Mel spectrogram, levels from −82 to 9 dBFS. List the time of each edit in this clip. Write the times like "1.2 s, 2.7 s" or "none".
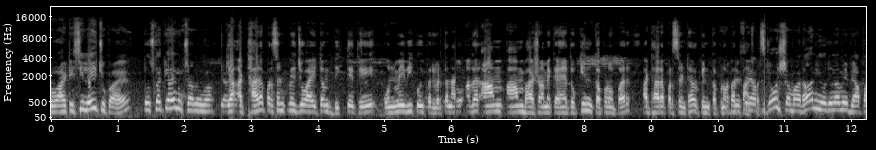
2.5 s, 6.1 s, 10.7 s

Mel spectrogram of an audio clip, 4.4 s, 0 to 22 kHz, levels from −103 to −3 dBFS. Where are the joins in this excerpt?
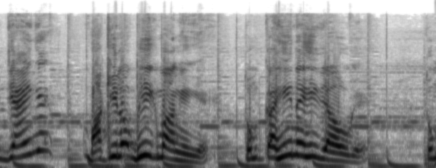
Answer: none

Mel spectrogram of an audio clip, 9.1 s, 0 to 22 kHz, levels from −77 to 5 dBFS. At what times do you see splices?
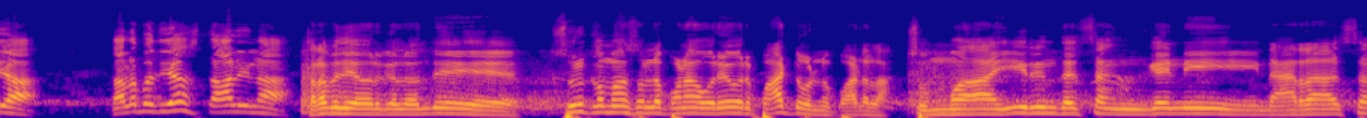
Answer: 1.9 s, 6.0 s

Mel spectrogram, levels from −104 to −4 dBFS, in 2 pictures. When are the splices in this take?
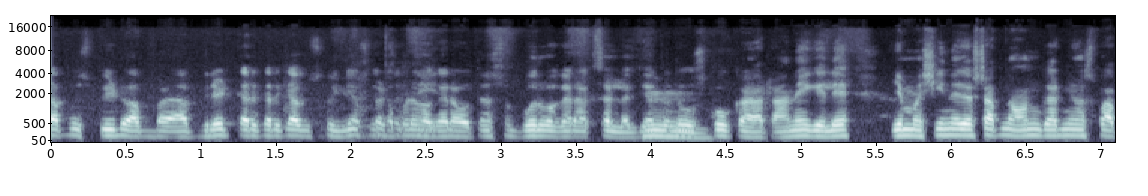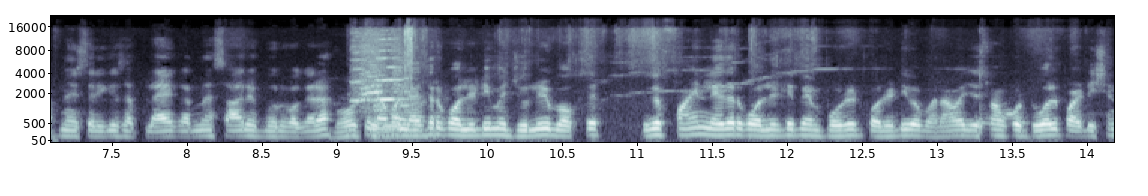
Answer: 2.2 s, 9.2 s

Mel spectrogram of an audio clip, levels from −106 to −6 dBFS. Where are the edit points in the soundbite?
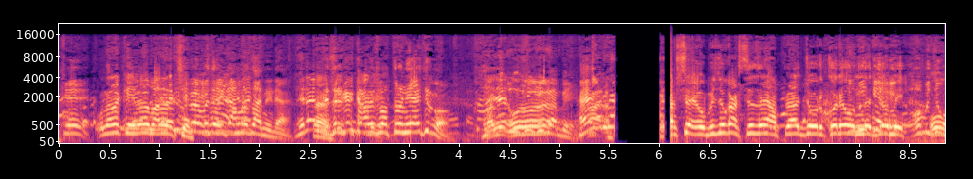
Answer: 6.1 s

